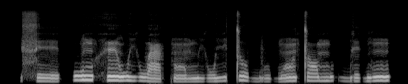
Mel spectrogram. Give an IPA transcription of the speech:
s e˨ | w ũ˦ h ɛ̃˦ w i˧ w a˨ k ɔ̃˨ m i˨ w i˨˦ t o˦˨ b u˨ b ɔ̃˨˦ t ɔ˦ m u˦ ɡ͡b e˧ ɡ ũ˦

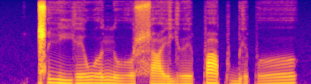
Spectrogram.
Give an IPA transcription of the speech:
ǁ i˦˨ j e˧˥ w ʊ˧˥ n uː˩ o̯ ɬ ɑ˩ e̯ j ʏ˩ e̯ p ɑ˦˨ p ɡ͡b e˩ p ʊː˧˥

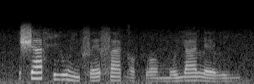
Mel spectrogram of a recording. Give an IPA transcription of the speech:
ʃ a˦ h i˧ w ĩ˨ f ɛ˨˦ f a˧ ɡ ɔ˨ ɡ͡b ɔ˨ m o˨˦ j a˦ l ɛ˧ l i˧

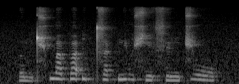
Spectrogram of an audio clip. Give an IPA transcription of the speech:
ə˨˩ m t͡ɕʰ w a˥˧ p a˦ ʔ i˨ p̚ t͡s a˦ k̚ n̪ j u˥˧ ɕ ĩ˧ s ẽ˧ ŋ t͡ɕ o˥˧

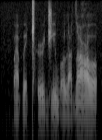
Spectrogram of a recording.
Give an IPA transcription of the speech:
p a˩ p ɛ˩ ǁʰ ə˞˩˧˩ d͡ʒ e˩˧˩ w ɔ˩ l ɛ˩ dˤ a˦˨ ʕ ɔ˦˨

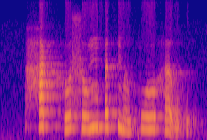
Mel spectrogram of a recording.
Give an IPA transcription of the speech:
h a˦˥ k̚ h u˨˦ s u˨˦ m ʔ ə˦˥ t̚ m ə̤˨˩ w k w u˧ h ə̰˧˨ w ʔ

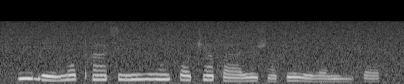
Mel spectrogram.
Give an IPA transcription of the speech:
iː˦ b eː˨ n ɔ˦ pʰ ã˦ s i˦ n iː˦ l ũ˦ p ɔ˦ t͡ʃ ã˦ f aː˨ l ɪ˦˨ ʃ ã˨ f e˦ l ɪ˨ l ɔ˨ n iː˨ f ɔ˦

